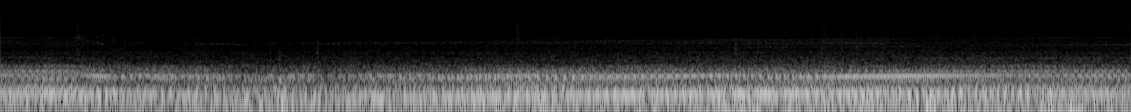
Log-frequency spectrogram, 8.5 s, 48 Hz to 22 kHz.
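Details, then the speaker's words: 800 whp Ford Mustang GT with a Calimer stage 3 straight-cut gear transmission, still a little cold, pulling away from a stop in first gear without hard throttle: a deep engine rumble with a steady gear whine on top that climbs slightly with speed; normal. "foreign so you guys heard it you guys heard the gear one it sounds pretty sick and pretty sweet"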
